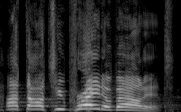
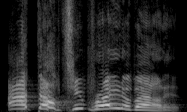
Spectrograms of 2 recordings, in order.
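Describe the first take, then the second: First: Higher, much louder retort; a shouted echo of the wife; wife's retort. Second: Higher, much louder; shouted repeat. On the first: Wife answering her husband, higher and louder. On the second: Preacher repeating the wife to the crowd, shouting. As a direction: drive the wife's words home. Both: Retold or imitated.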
